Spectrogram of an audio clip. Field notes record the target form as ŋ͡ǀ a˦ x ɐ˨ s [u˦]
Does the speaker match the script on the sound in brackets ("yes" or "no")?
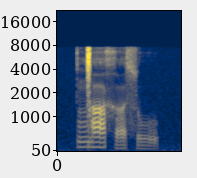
no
